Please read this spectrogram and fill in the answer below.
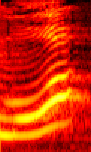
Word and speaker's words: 磨: 是三声，镜未磨，磨是二声。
